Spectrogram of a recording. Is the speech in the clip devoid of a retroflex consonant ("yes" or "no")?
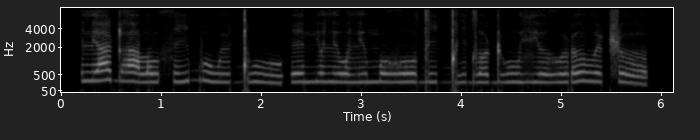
no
